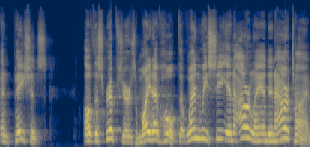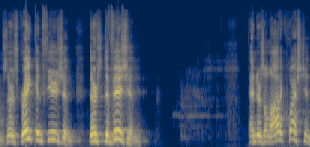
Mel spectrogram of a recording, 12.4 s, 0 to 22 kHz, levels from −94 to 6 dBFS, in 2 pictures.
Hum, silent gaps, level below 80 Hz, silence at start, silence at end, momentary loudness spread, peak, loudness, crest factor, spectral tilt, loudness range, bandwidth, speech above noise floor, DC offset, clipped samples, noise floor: none; none; -64 dBFS; 0 s; 0 s; 10 LU; 0 dBFS; -15 LUFS; 16 dB; -4.5 dB/octave; 6 LU; 16.5 kHz; 58 dB; under 0.1%; under 0.1%; -73 dBFS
